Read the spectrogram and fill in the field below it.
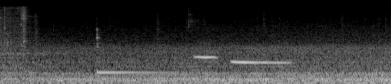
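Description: An electronic device beeps briefly.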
